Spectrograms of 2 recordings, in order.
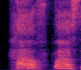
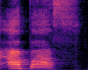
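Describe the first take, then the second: First: Said in the usual way. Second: "half past" run together as "ap-pass"; Trinidadian pronunciation. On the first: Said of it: "They don't say half past". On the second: Shown as a demonstration. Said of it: "They say half past".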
